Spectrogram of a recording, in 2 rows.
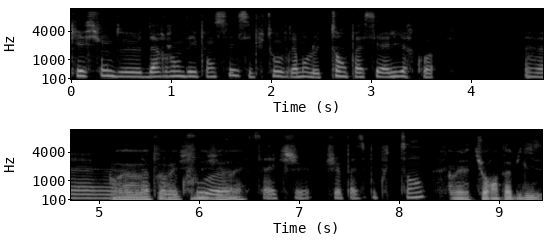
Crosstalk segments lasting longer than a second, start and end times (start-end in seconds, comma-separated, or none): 5.1-6.5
